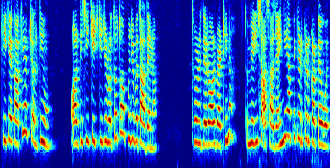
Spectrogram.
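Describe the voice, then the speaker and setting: A woman's voice: very high-pitched, fast talker. A woman voicing a strict, proud middle-aged mother-in-law in a cartoon, scolding and nagging, with faint music behind. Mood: complaining.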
